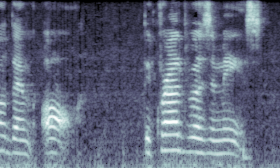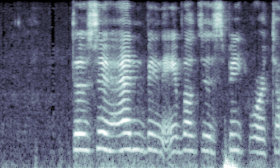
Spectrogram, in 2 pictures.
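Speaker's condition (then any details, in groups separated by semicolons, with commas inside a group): Multiple sclerosis; speech affected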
